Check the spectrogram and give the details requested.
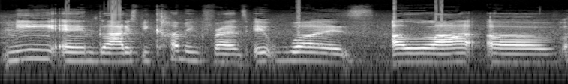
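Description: A woman with a raspy voice co-hosting a podcast, talking in a loose, casual way about faith and friendship. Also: lowish voice, fairly even intonation, muffled recording, a little hiss or hum. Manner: unhurried, loose, lots of "like" and "you know". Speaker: podcast co-host. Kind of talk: casual faith testimony chat.

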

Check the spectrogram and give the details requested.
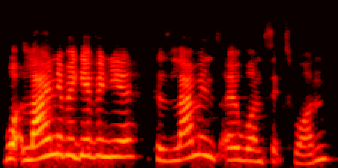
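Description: A woman actor co-hosting a podcast, telling stories in a chatty, animated way. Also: high-pitched, fairly quick. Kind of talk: casual chat.

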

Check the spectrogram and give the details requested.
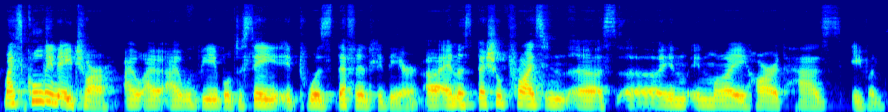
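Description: A woman's voice: lowish voice, normal speed, hardly any pauses, dark tone. A middle-aged woman from Romania, a guest executive answering interview questions with enthusiasm, many fillers and restarts.

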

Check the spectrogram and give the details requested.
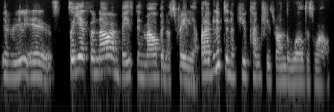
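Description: A woman's voice: mid-range voice, moderate pace, fairly bright tone, muffled recording. A woman in her late thirties from Zimbabwe, a fitness coach answering interview questions in a friendly, thoughtful way with some hesitation. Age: 30s.

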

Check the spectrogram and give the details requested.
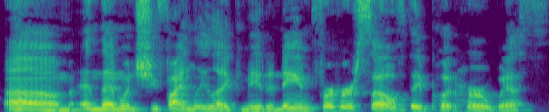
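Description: A man's voice: lowish voice, normal speed. A man talking as a podcast guest in a casual, slangy, rambling conversational style. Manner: informal, slangy, hedging and rambling. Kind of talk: casual conversational chat about game lore.

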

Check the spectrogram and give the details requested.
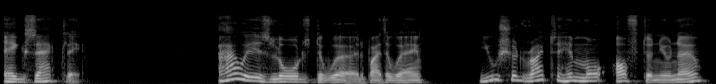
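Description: A man's voice: medium pitch, sing-song, measured pace, pauses often, a little mellow, no room sound. A man voicing an urbane older city ruler in an audiobook, dry, formal and politely menacing. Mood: veiled menace. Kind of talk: audiobook character voice.

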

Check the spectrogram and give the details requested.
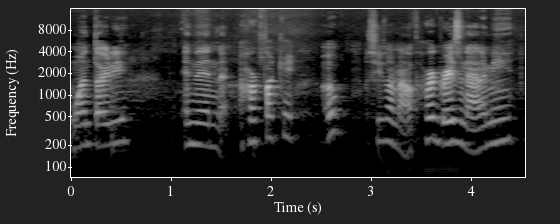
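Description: A woman's voice: medium pitch, a little fast, sharp tone, rough recording. A tired teenage girl co-hosting a podcast, talking in laid-back, slangy casual chat. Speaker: podcast co-host.

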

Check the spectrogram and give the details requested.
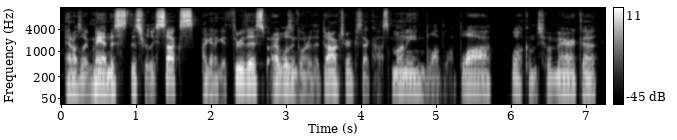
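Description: A man's voice: medium pitch, brisk, hardly any pauses, a little mellow, no echo, clean studio sound. A man co-hosting a casual podcast, recovering from a chest cold, rambling through a story and chuckling often. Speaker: podcast co-host. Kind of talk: casual chat.

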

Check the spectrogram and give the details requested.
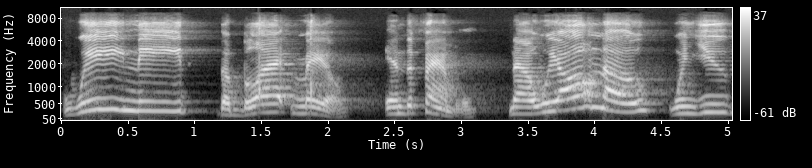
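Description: A woman's voice: on the high side, very animated, measured pace. A woman, a school principal, speaking passionately on a podcast and punctuating her points with "okay?". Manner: emphatic, keeps asking "okay?". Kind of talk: impassioned podcast talk.

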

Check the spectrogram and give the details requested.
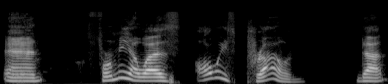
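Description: A middle-aged French Canadian man, a native French speaker, answering interview questions in a candid, animated way. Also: a little high, takes it slowly, no room sound, studio quality. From Quebec, Canada. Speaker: guest, brand marketing head.

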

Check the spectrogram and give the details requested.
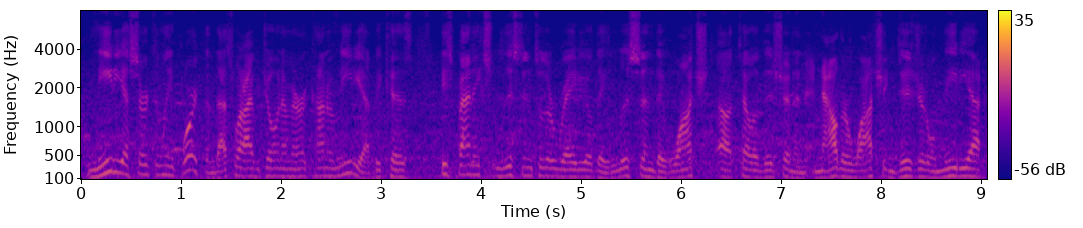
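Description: A man's voice: mid-range voice, fast talker, hardly any pauses, background noise. Earnest man from Puerto Rico outdoors. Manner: earnest, many fillers and repeated words. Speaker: guest, political director. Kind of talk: conversational interview. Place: outdoor event.

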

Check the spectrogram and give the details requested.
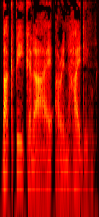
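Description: A man voicing a fugitive wizard godfather reading out his letter in a measured, earnest way. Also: low voice, very animated, vocal fry, pushed and bright, no echo, muffled recording, pitched below the performer's own voice, exaggerated voice.

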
